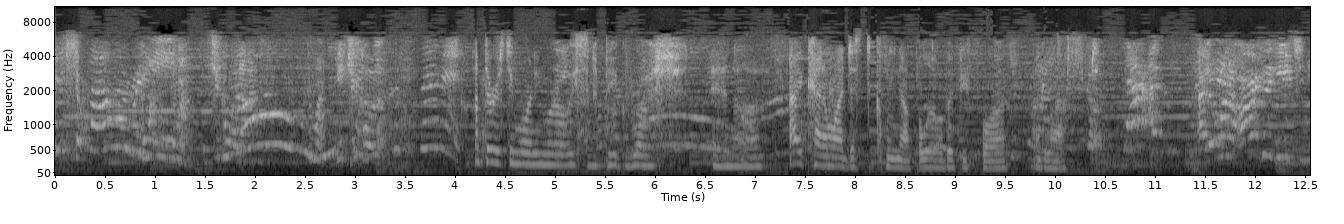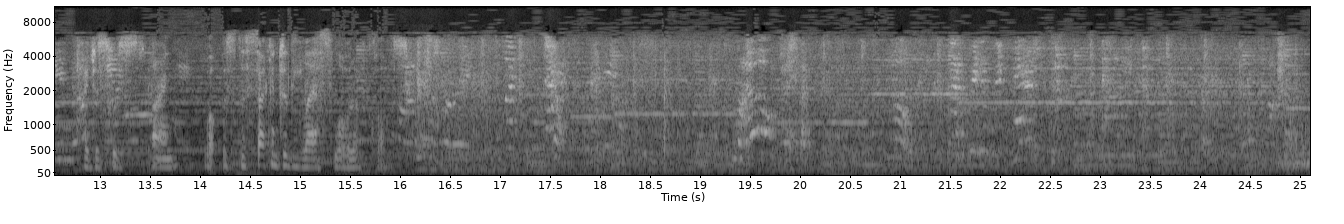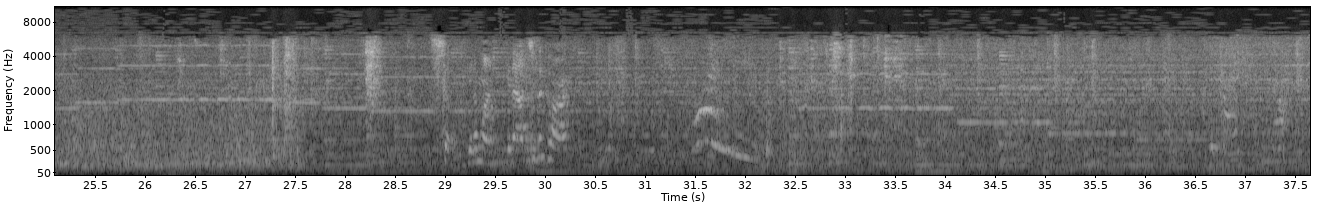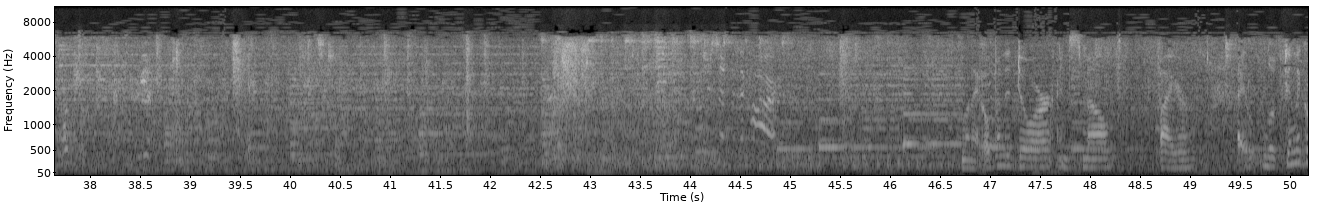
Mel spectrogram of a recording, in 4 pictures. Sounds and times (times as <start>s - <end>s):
Music: 0.0s - 50.1s.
